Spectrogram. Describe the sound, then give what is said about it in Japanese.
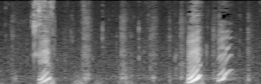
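Crisp crunching as a yuzu kosho burdock chip is bitten and chewed, a few dry, brittle crunches mixed with short voiced exclamations from the eater. “さあ、柚子胡椒とごぼう、どういう、 いただきます。 あ、いい音。”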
